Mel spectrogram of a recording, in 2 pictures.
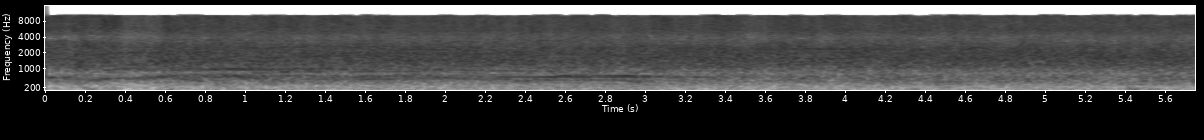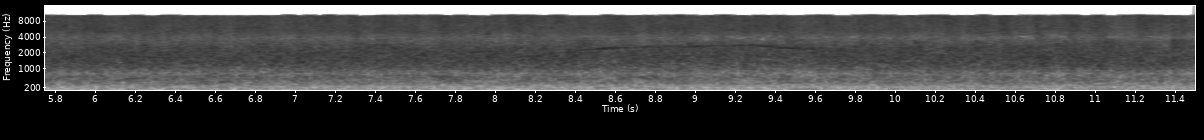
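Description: An audience bursts into sustained applause, a dense, steady wash of clapping that stays loud for about ten seconds with a few faint whoops rising above it.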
